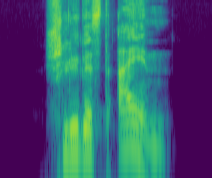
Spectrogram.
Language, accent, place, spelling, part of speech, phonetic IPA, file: German, Germany, Berlin, schlügest ein, verb, [ˌʃlyːɡəst ˈaɪ̯n], De-schlügest ein.ogg
- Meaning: second-person singular subjunctive I of einschlagen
